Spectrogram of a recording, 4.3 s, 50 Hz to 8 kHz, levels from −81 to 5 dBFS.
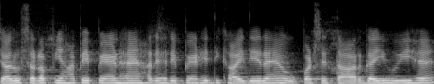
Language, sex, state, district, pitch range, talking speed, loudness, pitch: Hindi, female, Bihar, Patna, 195-205 Hz, 260 wpm, -16 LUFS, 200 Hz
